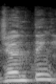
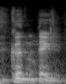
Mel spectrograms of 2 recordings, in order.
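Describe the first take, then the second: First: It is said with a Singaporean pronunciation. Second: It is said with a Malaysian pronunciation. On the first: The speaker calls it wrong. "the Singaporean way of saying it" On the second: The speaker calls it right. "The correct way is Genting"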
